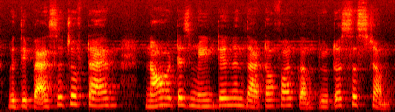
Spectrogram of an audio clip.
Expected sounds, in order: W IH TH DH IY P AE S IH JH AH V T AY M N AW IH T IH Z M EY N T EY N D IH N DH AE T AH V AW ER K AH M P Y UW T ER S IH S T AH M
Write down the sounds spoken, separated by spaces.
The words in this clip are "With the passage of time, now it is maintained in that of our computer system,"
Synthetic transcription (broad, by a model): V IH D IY P AE S IH JH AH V T AY M N AW IH T IH Z M EY N T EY N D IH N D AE T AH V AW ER K AH M P Y UW T ER S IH S T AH M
